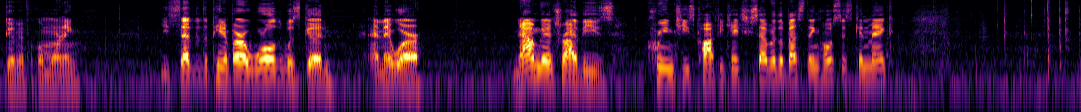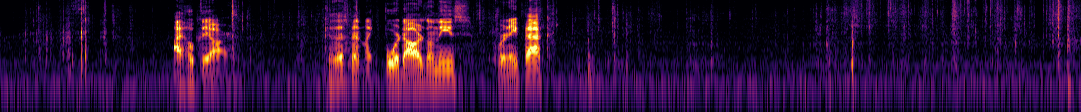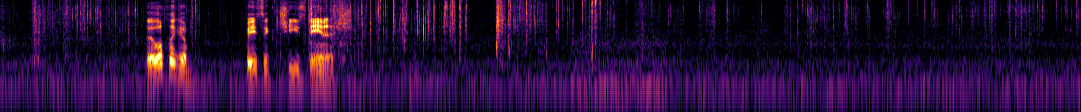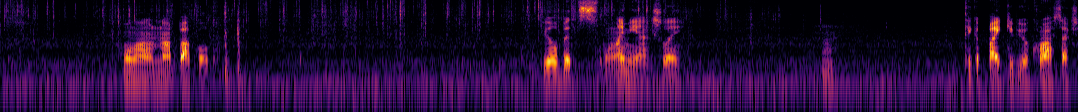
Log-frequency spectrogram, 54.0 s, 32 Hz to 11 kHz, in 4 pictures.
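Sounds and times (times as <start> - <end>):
car cabin hum: 5.4 - 54.0.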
